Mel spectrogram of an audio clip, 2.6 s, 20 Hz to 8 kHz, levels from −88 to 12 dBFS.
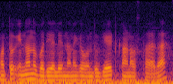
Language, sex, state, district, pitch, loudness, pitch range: Kannada, male, Karnataka, Bangalore, 110 Hz, -16 LUFS, 105-120 Hz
